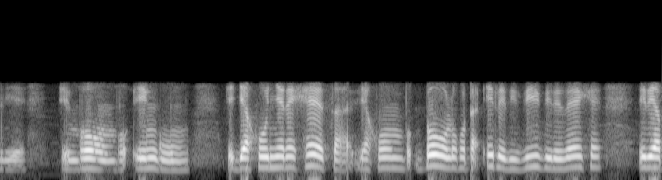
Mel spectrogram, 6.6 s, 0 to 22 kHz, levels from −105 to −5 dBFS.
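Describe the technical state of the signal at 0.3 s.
At 0.3 s two faults overlap. A channel delay with comb filtering runs from 0.00 to 1.21 s: one channel lags the other by around 20 ms, and when the two are summed to mono, sound common to both cancels at evenly spaced frequencies. The first notch falls near 20 Hz, with more packed closely up the band, giving a rough, slightly doubled sound. Unlike a codec's band limit, this is a fixed pattern of many narrow notches that disappears after 1.21 s.

Underneath, present for the whole clip, is the Bluetooth CVSD headset codec at 64 kbps. It codes each sample as a single up-or-down bit with an adapting step size. The line band is about 300 Hz to 3.7 kHz, with nothing above 3.8 kHz, so the speech sounds narrowband and boxy. The damage is plainly audible: a granular hiss sits under the speech, s sounds turn scratchy, and loud high sounds distort where they outrun the step. 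This grainy slope-overload texture is what sets CVSD apart from a plain low-pass filter.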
